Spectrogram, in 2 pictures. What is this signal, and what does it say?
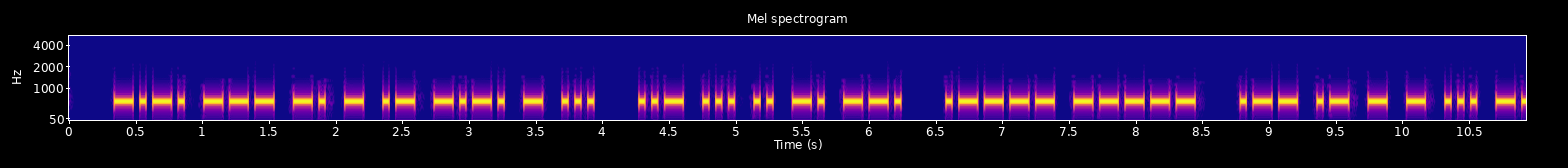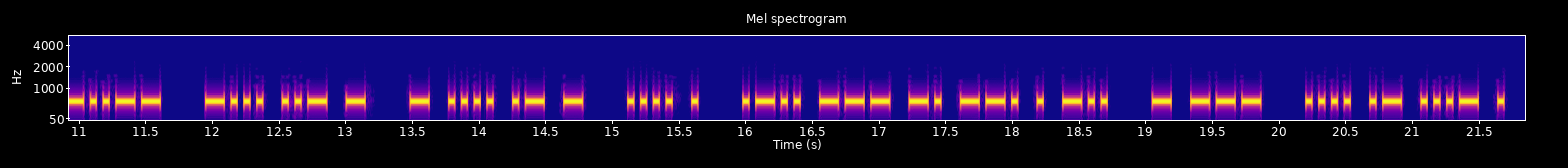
Morse code, heard as a keyed tone, about 25 wpm, 600 Hz. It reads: CONTACTS USING 10 WATTS, BUT THAT HE LONGED TO HAVE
